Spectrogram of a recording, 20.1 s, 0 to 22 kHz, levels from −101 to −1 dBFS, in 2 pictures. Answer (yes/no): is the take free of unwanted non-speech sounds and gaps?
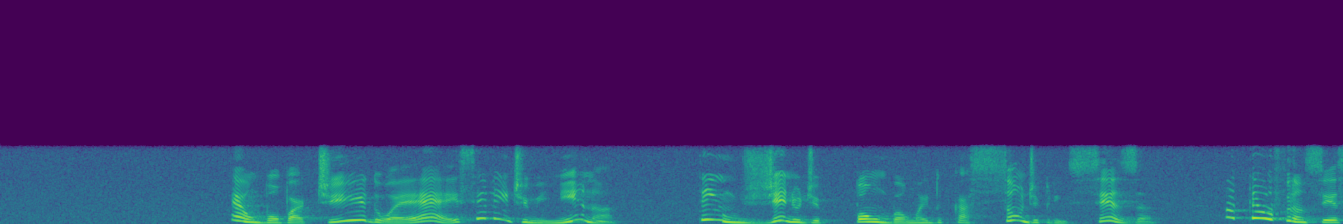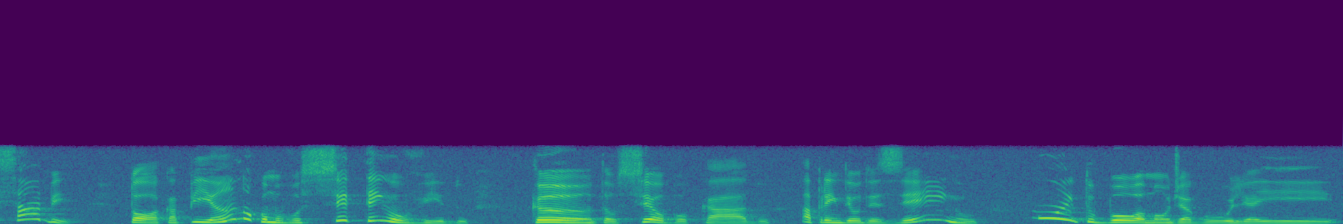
yes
